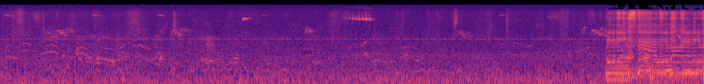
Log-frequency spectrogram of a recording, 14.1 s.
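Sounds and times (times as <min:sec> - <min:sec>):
bird chirps: 0:00.0 - 0:12.1
low steady rumble: 0:00.0 - 0:14.0.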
